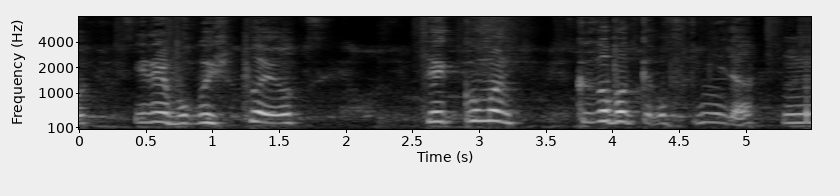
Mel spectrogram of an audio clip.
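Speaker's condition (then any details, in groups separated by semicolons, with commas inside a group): Brain lesion disability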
